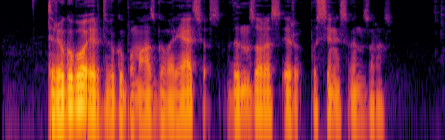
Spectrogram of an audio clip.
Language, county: Lithuanian, Marijampolė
